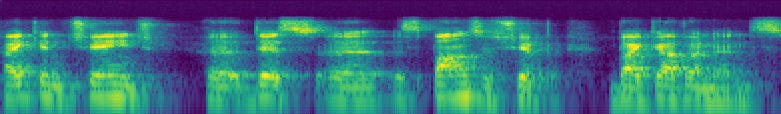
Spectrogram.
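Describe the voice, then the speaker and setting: The man's delivery is monotone, with flat intonation. He speaks with a non-native accent. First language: not English. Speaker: meeting presenter. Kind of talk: work meeting discussion. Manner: halting, many fillers.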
